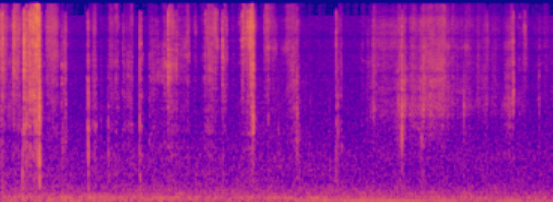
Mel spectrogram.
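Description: Paper being torn by hand for a junk journal, a series of quick dry rips and rustles at close range, with a few sharper tears standing out and no talking.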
